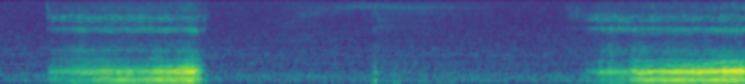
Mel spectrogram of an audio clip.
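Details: Sleeping Boston Terrier giving two long, throaty snores, each rising and swelling over about one and a half seconds, with a quiet gap of about four seconds between them.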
